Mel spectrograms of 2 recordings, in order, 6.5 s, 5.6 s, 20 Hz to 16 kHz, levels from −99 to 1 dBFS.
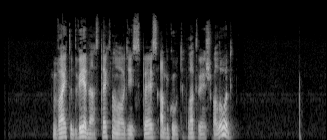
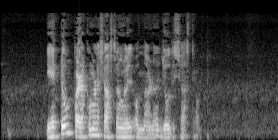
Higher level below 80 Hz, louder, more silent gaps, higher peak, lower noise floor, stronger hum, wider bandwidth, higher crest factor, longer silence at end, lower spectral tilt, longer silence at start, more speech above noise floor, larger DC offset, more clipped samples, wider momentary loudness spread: second, -60 dBFS vs -52 dBFS; second, -27 LUFS vs -16 LUFS; neither; about the same, -2 dBFS vs 0 dBFS; first, -78 dBFS vs -57 dBFS; neither; about the same, 10.5 kHz vs 11 kHz; first, 28 dB vs 18 dB; first, 1.95 s vs 1.6 s; second, -5 dB/octave vs -7 dB/octave; about the same, 1.05 s vs 0.95 s; first, 51 dB vs 41 dB; neither; neither; second, 12 LU vs 15 LU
